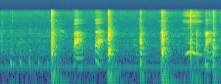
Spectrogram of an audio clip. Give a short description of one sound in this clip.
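A baby slaps a hand on a plastic high-chair tray.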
